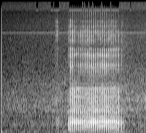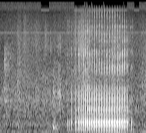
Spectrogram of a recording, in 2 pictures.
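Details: Aytash, a sleeping Shar Pei, snores indoors: two loud, rattling, pulsed breaths around one second each, separated by quieter stretches of faint breathing.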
